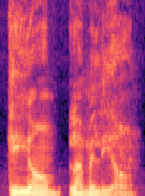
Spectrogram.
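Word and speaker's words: Guillaume Le Million: Guom lamelion. If it doesn't rhyme, you're not pronouncing it right.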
